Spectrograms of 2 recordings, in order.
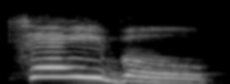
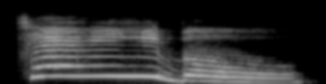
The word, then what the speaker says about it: table: Table, not table. Table. I said it louder, longer, and clearer. While the bull, I came down. So that first syllable, I stressed it. While the second syllable, I didn't stress it.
